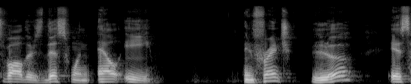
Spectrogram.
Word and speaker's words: le: First of all, there's this one, L-E.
